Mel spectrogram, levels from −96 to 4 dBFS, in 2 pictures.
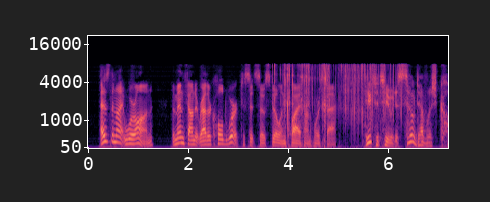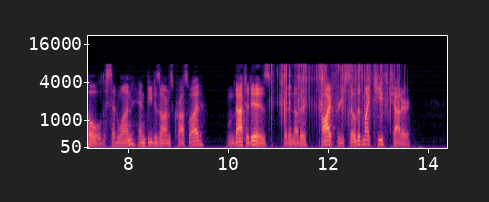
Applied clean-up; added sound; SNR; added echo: none; Crushing; 10 dB; none.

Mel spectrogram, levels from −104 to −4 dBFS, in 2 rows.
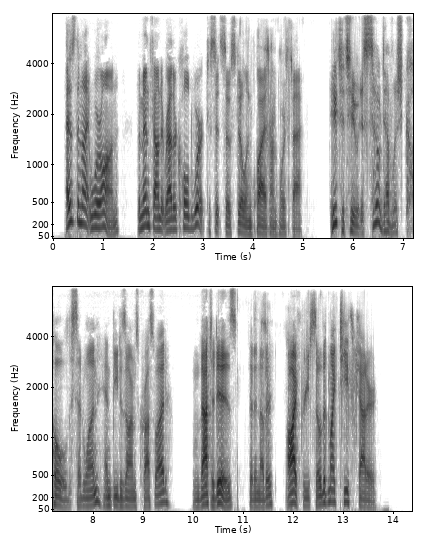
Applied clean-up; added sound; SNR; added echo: neural mask model Resemble Enhance denoiser.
